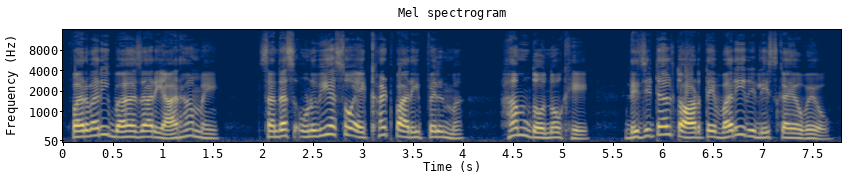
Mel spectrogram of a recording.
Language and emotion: Sindhi, neutral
